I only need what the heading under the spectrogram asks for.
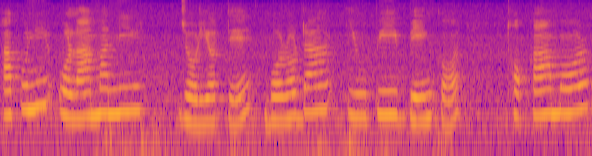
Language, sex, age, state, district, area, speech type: Assamese, female, 30-45, Assam, Nalbari, rural, read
